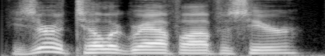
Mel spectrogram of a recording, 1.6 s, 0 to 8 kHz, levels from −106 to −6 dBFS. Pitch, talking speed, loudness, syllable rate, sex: 165 Hz, 220 wpm, -15 LUFS, 8.2 syllables/s, male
